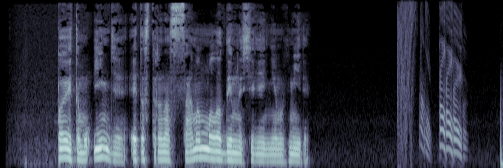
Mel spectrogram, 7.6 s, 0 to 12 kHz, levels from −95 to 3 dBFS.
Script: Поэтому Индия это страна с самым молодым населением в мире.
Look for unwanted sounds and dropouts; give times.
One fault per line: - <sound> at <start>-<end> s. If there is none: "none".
- chirp at 6.0-7.0 s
